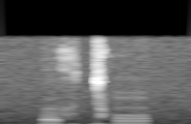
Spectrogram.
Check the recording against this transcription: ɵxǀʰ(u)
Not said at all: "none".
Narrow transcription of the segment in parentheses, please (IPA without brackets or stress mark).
ũ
